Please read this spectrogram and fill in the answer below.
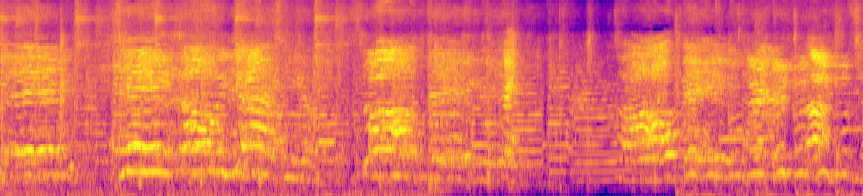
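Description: A children's song with singing and a steady bass backing, with young children's voices joining in. The backing drops out for a moment a little past halfway, then comes back in.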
